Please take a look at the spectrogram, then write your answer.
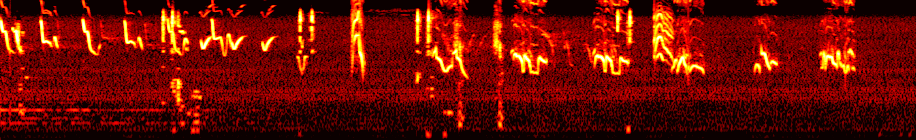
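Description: Repeated high chirps and tweets of a sparrow bird call from the Wingspan board video game, a series of short bright bursts spaced through the clip, fairly faint and with no talk.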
